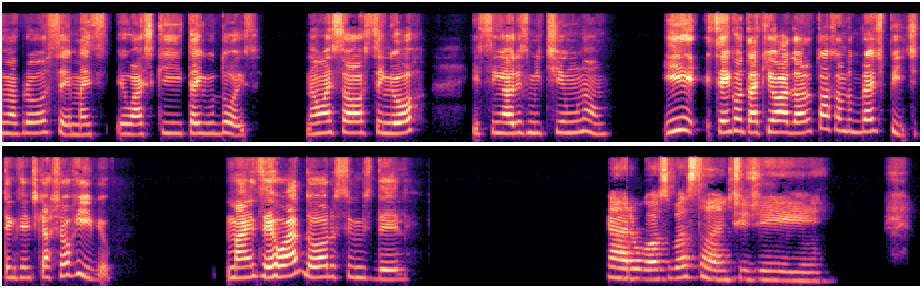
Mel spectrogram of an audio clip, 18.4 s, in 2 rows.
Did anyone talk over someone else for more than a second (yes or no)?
no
